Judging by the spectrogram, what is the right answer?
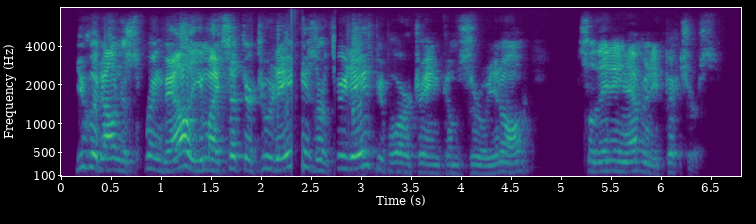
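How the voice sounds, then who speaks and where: Here a man speaks with an Upper Midwest accent. His intonation is lively. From Wisconsin. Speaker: local railroad historian and author. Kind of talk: slide presentation talk. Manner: fast; casual.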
